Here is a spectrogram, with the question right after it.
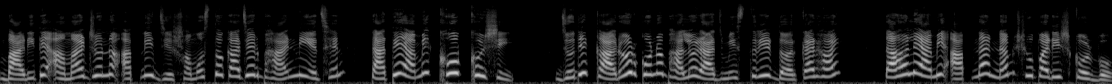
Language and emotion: Bengali, happy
